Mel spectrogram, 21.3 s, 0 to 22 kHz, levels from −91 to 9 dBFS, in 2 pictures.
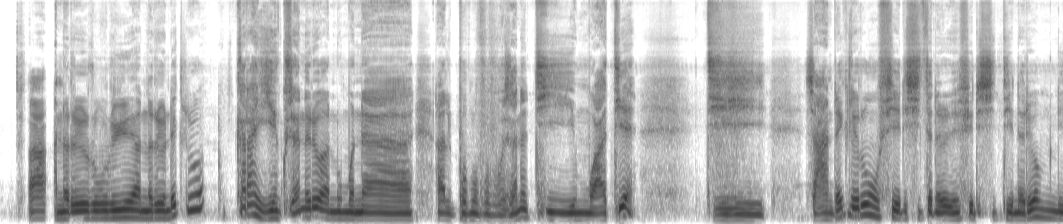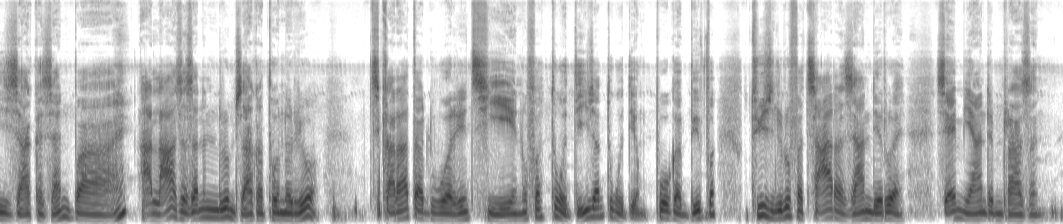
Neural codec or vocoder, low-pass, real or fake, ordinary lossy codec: none; none; real; none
